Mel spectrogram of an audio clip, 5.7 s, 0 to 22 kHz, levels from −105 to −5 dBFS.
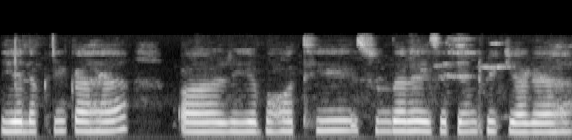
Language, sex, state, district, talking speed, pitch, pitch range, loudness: Hindi, female, Bihar, Kishanganj, 165 wpm, 270 Hz, 260-275 Hz, -21 LUFS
